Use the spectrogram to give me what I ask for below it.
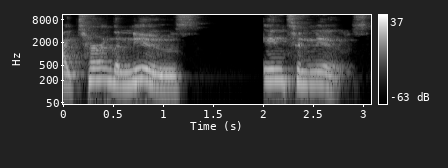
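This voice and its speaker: A high-pitched man speaks amid audible room echo. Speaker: pop artist teaching a business workshop. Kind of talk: online lecture presentation. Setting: online webinar. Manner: animated.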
